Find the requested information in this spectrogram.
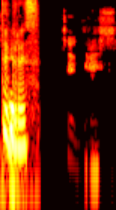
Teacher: And the Y is that, I think, high central, right?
